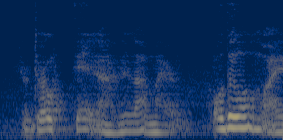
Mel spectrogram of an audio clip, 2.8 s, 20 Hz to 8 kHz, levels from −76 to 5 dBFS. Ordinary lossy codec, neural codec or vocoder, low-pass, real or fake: none; codec, 16 kHz, 0.5 kbps, FunCodec, trained on LibriTTS, 25 frames a second; none; fake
